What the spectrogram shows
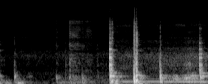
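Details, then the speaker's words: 2013 Cadillac ATS cooling fan that would not turn on, tested by applying power directly to its blue wire: fan runs in rough, uneven bursts with a hum that cuts out and restarts as the circuit breaker trips; shorted fan motor. "the fan is shorting it out is shorting out right there I already know the fan is bad"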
